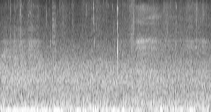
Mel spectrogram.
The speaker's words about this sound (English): I've just gone outside now. There's some traffic and it's a little windy.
